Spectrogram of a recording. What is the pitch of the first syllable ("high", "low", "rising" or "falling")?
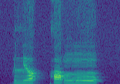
rising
